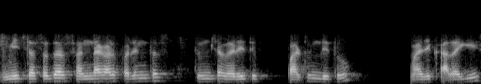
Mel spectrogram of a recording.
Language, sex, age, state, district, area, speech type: Marathi, male, 18-30, Maharashtra, Akola, rural, conversation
